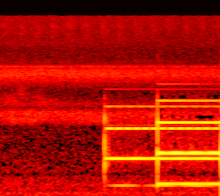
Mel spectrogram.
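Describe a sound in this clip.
A metal singing bowl is struck and rings with a clear, lingering tone.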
